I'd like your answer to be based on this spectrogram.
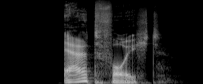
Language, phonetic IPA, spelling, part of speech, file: German, [ˈeːɐ̯tˌfɔɪ̯çt], erdfeucht, adjective, De-erdfeucht.ogg
- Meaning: moist as soil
